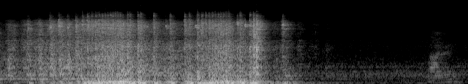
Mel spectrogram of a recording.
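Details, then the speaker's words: Freshly rebuilt VW Beetle 1641cc dual-port air-cooled engine, first start: catches and runs roughly a couple of seconds then dies; seems not enough fuel, fuel pump suspected not working though carburetor still squirts. "seems like it's not got enough fuel to keep it running"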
